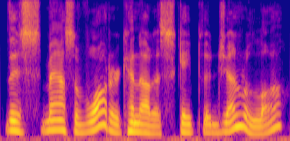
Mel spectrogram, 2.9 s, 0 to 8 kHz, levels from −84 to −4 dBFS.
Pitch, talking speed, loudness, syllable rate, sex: 145 Hz, 185 wpm, -17 LUFS, 5.4 syllables/s, male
